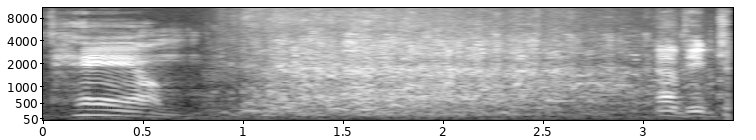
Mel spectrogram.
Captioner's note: laughs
